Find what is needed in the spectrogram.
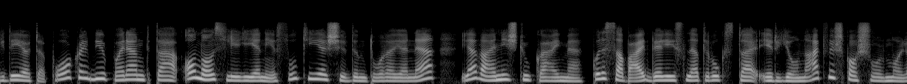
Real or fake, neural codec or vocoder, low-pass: fake; codec, 16 kHz, 0.5 kbps, FunCodec, trained on LibriTTS, 25 frames a second; 7.2 kHz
